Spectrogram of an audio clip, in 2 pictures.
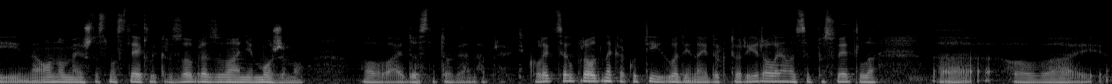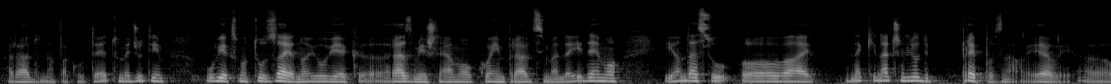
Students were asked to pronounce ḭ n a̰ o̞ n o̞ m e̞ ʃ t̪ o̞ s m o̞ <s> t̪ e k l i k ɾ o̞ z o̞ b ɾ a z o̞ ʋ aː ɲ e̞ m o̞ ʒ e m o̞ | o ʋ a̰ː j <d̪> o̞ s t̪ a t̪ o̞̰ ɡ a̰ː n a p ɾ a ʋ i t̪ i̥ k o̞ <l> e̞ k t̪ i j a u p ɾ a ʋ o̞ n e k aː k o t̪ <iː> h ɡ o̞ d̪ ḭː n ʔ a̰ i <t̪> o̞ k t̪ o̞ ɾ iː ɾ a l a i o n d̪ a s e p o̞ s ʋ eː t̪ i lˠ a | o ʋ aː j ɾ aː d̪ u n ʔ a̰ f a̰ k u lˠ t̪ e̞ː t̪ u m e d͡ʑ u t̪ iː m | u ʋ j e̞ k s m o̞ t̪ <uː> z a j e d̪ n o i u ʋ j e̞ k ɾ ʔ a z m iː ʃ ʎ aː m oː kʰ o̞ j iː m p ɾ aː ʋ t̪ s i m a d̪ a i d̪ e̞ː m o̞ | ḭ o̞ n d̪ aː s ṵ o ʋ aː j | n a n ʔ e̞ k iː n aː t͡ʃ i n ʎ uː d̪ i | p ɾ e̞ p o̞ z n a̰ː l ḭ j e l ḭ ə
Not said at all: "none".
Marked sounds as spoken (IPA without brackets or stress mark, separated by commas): s, d̪, l, iː, d̪, uː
